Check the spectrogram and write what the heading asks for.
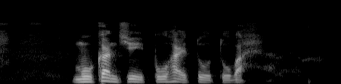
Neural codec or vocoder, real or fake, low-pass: codec, 16 kHz in and 24 kHz out, 1 kbps, XY-Tokenizer; fake; 7.2 kHz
